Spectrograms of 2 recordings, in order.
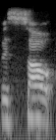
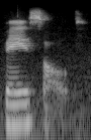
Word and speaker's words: basalt: and then lee um you guys are saying basalt wrong it's ba salt nut bay salt done changed basalt basalt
